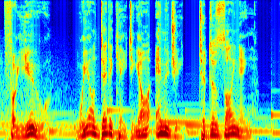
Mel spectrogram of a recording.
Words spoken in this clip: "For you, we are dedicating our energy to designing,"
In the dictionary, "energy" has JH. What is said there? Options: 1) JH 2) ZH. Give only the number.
1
